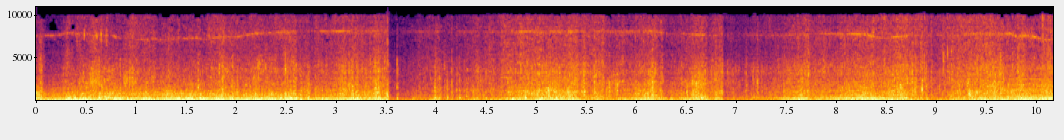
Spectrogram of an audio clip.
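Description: Motor vehicle engine running steadily, cutting off abruptly about three and a half seconds in and then building back up.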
